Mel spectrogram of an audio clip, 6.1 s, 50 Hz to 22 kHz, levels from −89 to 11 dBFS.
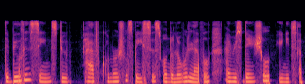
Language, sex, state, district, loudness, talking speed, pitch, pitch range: English, female, Nagaland, Kohima, -17 LUFS, 145 wpm, 185 Hz, 175-195 Hz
